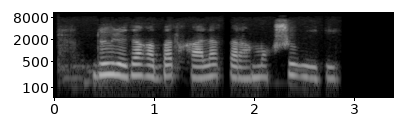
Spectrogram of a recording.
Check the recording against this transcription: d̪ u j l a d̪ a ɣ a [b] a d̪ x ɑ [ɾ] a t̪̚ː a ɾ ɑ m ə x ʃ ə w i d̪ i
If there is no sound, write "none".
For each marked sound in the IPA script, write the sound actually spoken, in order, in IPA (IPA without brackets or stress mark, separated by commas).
b, l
